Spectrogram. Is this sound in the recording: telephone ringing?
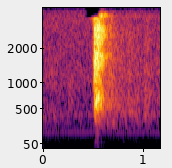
no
